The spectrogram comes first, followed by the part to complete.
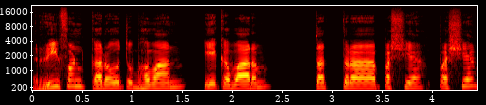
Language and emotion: Sanskrit, neutral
